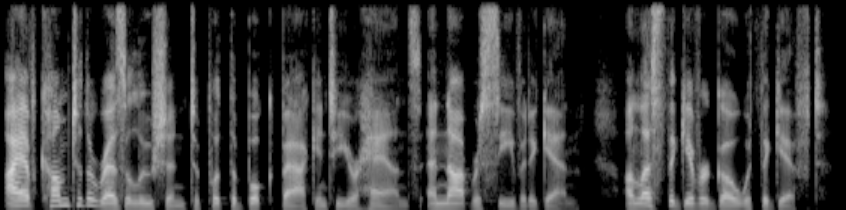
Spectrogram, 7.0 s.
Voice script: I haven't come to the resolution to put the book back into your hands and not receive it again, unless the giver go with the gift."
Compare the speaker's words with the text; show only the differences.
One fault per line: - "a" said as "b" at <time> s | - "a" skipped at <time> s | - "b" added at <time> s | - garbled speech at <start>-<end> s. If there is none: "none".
- "haven't" said as "have" at 0.1 s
